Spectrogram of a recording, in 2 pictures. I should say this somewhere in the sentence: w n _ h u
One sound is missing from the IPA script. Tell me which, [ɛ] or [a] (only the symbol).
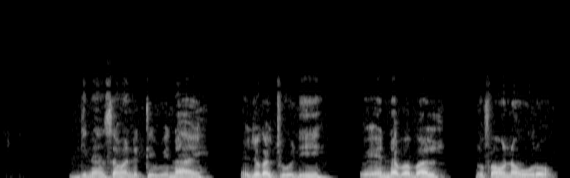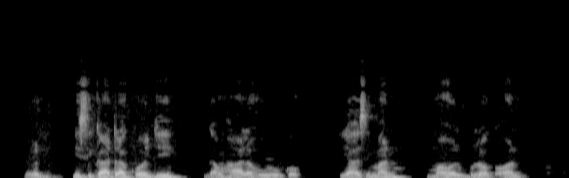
a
